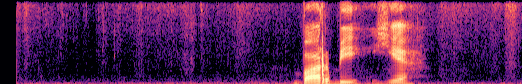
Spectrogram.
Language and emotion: Russian, neutral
